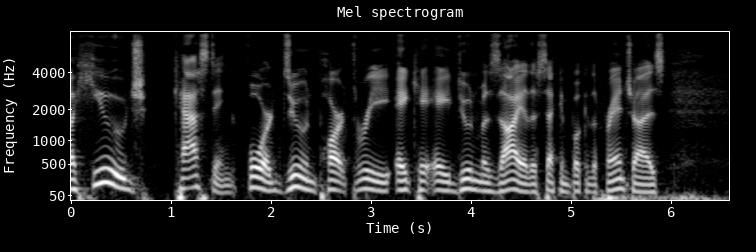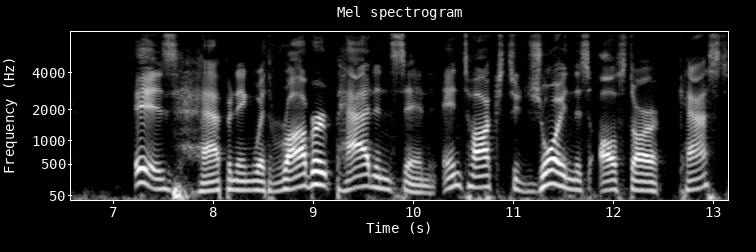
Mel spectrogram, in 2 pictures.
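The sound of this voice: In a very clean recording with a silent background, a man with an American accent talks slowly at a medium pitch, with lively intonation and a fairly bright tone.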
